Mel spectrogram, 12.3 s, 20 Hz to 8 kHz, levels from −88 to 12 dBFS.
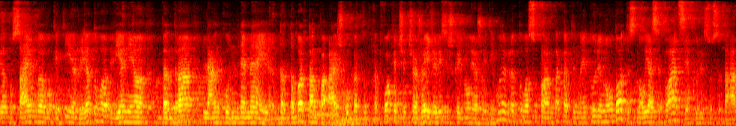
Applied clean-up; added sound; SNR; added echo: none; Electric guitar; 13 dB; reverberation time 1.0 s.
